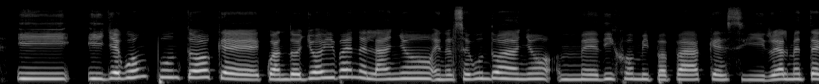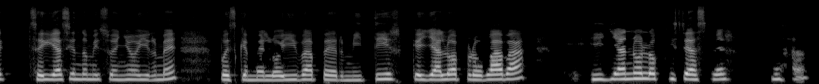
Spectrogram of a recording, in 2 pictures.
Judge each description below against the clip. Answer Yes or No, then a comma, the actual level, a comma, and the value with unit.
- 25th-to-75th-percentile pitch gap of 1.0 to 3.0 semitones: Yes, average, 2.7 semitones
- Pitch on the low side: No, high, 235 Hz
